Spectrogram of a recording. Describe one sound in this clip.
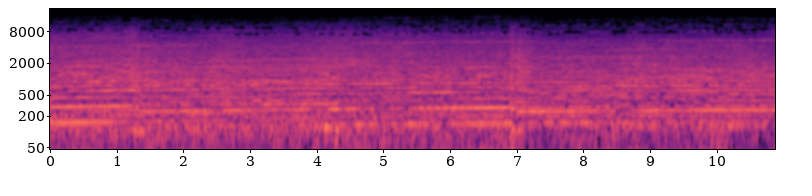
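A racing car engine roars loudly, its pitch climbing steadily.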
